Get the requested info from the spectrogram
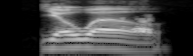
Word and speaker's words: Yoel: Joel Romero? Yoel. Why? Like Joel, but spelled with a Y.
